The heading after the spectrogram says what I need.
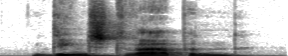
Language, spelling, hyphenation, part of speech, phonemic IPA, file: Dutch, dienstwapen, dienst‧wa‧pen, noun, /ˈdinstˌʋaː.pə(n)/, Nl-dienstwapen.ogg
- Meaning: a service weapon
